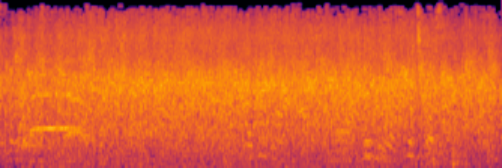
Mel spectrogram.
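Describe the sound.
An audience claps steadily for several seconds, a dense, even patter of many hands with a faint murmur of voices underneath.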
